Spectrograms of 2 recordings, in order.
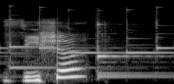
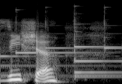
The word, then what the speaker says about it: Zeisha: Okay, I'm told this is pronounced Zisha. Nice to meet you, Missy. I'm My name's Zeisha.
